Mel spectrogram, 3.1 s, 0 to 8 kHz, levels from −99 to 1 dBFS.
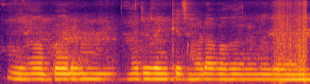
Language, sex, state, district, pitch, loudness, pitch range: Hindi, female, Haryana, Rohtak, 190 Hz, -18 LUFS, 185-195 Hz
